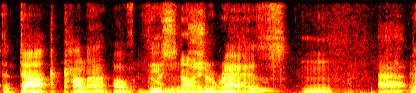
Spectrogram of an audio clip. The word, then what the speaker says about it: Shiraz: dark color of this shiraz uh and i'm saying shiraz because i say shiraz some people say shiraz but um i figure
